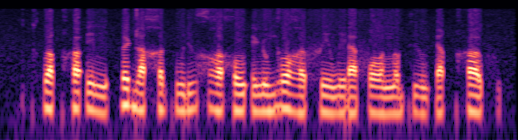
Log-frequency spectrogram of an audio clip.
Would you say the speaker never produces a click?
yes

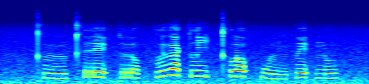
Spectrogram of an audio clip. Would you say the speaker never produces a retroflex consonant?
yes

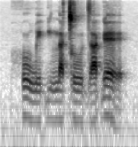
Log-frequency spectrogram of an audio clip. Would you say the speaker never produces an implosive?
no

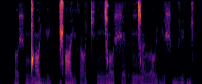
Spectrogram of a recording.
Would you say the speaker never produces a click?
no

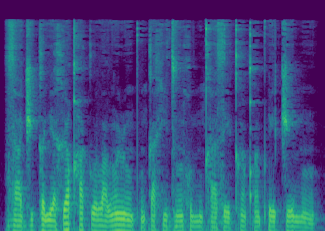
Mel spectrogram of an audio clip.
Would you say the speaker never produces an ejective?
no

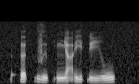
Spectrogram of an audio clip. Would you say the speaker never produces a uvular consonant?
yes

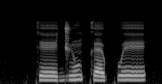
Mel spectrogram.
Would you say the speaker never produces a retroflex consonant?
yes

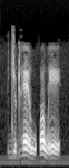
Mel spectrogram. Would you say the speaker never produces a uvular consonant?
yes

